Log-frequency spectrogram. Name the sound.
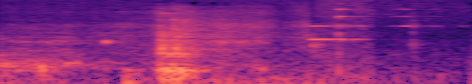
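glasses clinking together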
